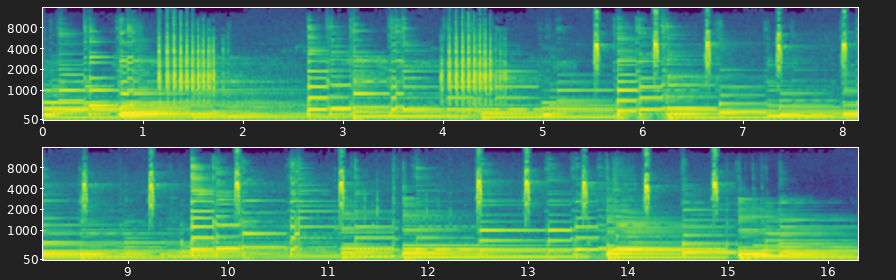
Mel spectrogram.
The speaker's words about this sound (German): Das war der Buntspecht.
